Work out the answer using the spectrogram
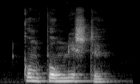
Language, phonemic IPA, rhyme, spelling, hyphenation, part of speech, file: Dutch, /ˌkɔm.poːˈnɪs.tə/, -ɪstə, componiste, com‧po‧nis‧te, noun, Nl-componiste.ogg
- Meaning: female equivalent of componist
